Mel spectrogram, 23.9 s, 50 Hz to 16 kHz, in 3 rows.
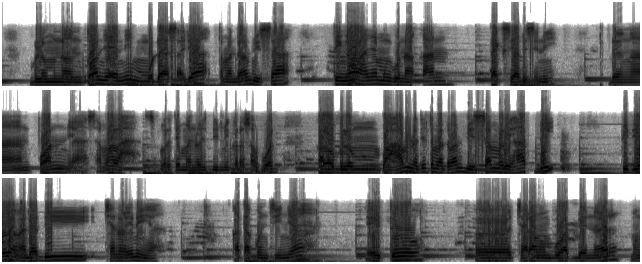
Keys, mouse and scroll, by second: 1.4 ctrl+scroll up 1, 2.3-17.3 drag, 18.8 right click, 19.8 click, 22.9 ctrl+scroll down 1.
